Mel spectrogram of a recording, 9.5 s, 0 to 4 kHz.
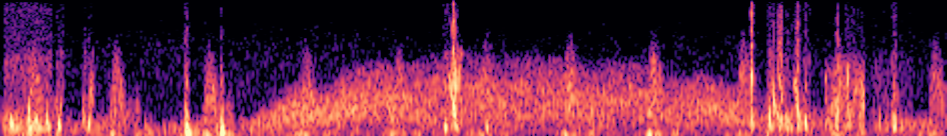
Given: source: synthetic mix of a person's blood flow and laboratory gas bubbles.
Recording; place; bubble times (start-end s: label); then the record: Doppler ultrasound of blood flow; subclavian vein
0.03-0.52 s: bubbles
0.55-0.64 s: bubbles
0.81-0.94 s: bubbles
4.42-4.62 s: bubbles
4.83-4.89 s: bubbles
7.48-7.55 s: bubbles
7.66-8.08 s: bubbles
8.22-8.64 s: bubbles
8.70-9.10 s: bubbles
From the record:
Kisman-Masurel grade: 222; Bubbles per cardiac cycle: several, 3 to 8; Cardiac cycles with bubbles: 10 to 50%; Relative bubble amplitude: moderate (0.250 to 0.450); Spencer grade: 2 (many but less than half of the cardiac periods contain bubble signals, singularly or in groups); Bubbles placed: anywhere in the cardiac cycle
